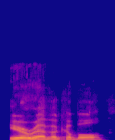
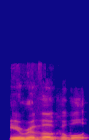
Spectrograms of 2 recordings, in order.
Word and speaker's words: irrevocable: for a moment revocable irrevocable I am pronouncing that way just so you clearly hear the difference in what I'm saying the pronunciation for each is correct both ways all right so revocable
